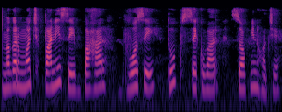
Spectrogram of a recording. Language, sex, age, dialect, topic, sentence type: Magahi, female, 18-24, Northeastern/Surjapuri, agriculture, statement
